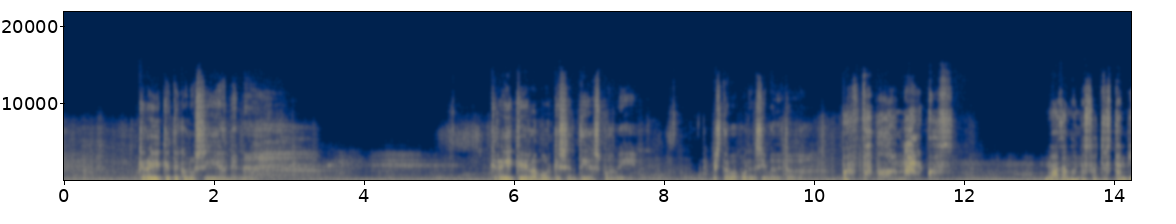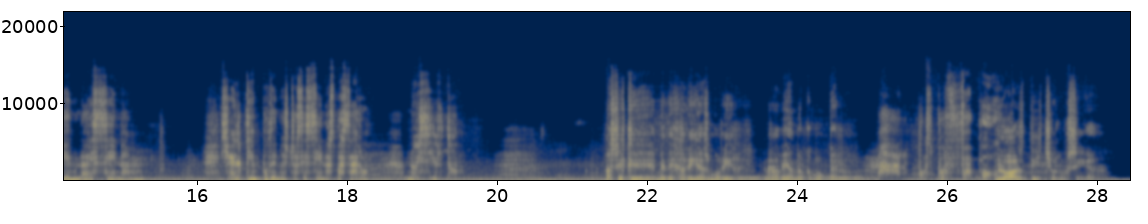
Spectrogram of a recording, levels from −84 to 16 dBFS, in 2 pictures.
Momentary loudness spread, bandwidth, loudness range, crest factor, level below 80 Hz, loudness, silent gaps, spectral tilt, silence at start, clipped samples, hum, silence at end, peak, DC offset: 15 LU; 15 kHz; 5 LU; 24 dB; -40 dBFS; -23 LUFS; none; -3.5 dB/octave; 0 s; under 0.1%; none; 0 s; -2 dBFS; under 0.1%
